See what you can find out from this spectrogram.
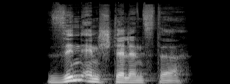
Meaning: inflection of sinnentstellend: 1. strong/mixed nominative/accusative feminine singular superlative degree 2. strong nominative/accusative plural superlative degree
- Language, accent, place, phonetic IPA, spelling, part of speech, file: German, Germany, Berlin, [ˈzɪnʔɛntˌʃtɛlənt͡stə], sinnentstellendste, adjective, De-sinnentstellendste.ogg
